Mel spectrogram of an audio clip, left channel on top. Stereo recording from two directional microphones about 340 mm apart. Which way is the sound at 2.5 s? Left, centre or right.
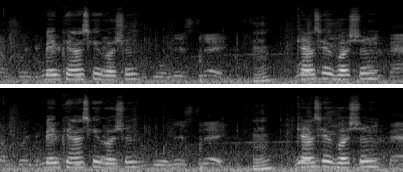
Centre.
